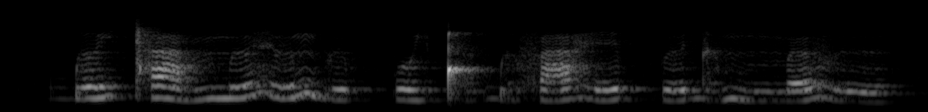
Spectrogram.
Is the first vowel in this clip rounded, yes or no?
no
